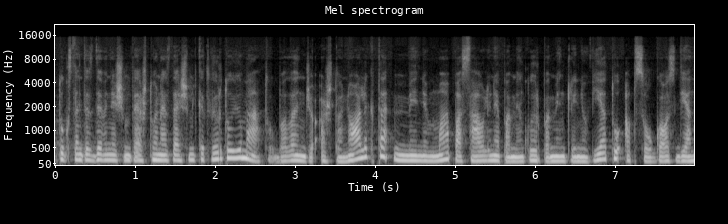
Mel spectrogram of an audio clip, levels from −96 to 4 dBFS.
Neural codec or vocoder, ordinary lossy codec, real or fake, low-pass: none; Opus, 24 kbps; real; 14.4 kHz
